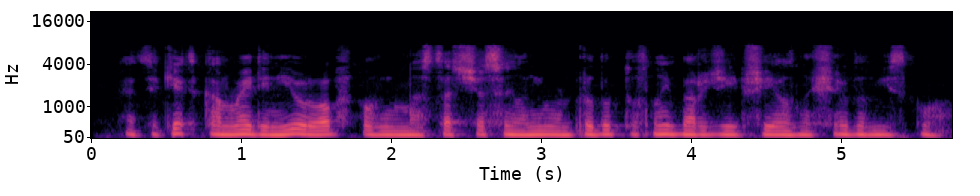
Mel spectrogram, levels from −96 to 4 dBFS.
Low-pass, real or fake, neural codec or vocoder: 7.2 kHz; fake; codec, 16 kHz, 2 kbps, FunCodec, trained on LibriTTS, 25 frames a second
